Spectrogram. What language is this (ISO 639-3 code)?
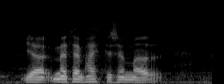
isl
